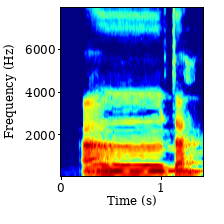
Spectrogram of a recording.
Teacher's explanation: nun sukun bertemu Ta disamarkan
